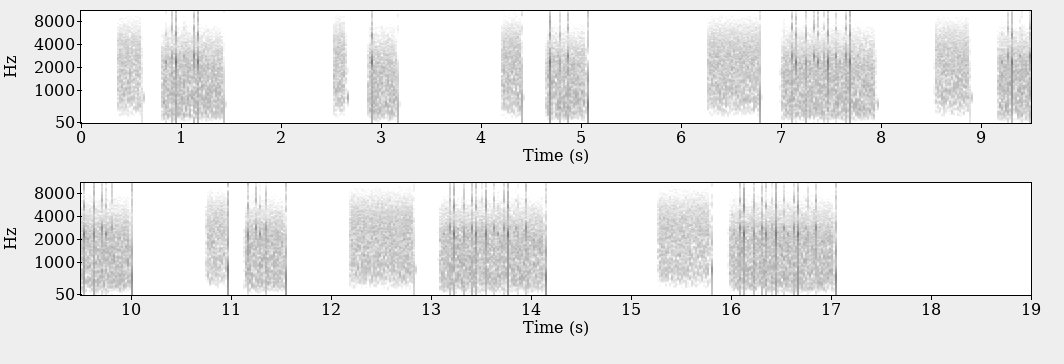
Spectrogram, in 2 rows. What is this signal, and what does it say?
Pulse dialling, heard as a rotary dial, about 9 pulses a second. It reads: 4 1 2 7 6 2 8 8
